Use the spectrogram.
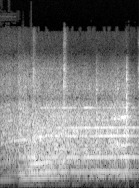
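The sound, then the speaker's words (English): A car engine as the car reverses out of a scrapyard and speeds away: a loud, steady, droning hum with a rich tonal quality that holds for about two seconds. “The Special Branch sergeant watches as their car reverses out of the scrapyard. Police hold back a growing crowd of onlookers. Regan and Carter speed away.”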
